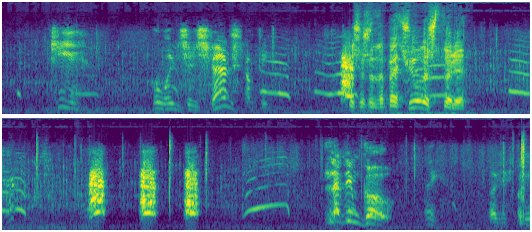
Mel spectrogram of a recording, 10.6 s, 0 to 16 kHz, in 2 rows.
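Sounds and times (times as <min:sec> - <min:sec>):
speech: 0:00.5 - 0:04.8, 0:08.7 - 0:10.5
dog giving high whines: 0:02.4 - 0:08.3
dog barking sharply: 0:03.4 - 0:03.6, 0:06.1 - 0:07.3.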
